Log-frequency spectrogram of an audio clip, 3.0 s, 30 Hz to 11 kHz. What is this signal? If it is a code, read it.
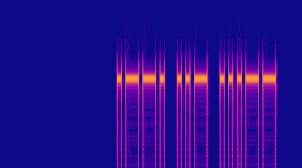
Morse code, heard as a keyed tone, about 28 wpm, 700 Hz. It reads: PU3
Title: Callsign Prefixes for Top 100 DXCC - 28wpm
